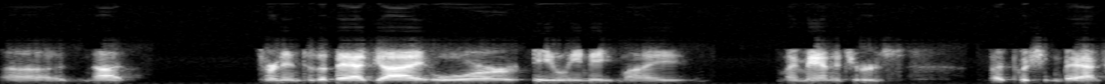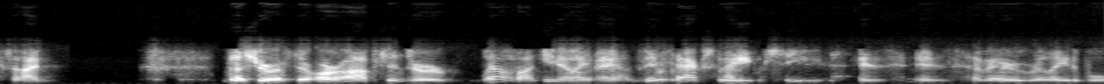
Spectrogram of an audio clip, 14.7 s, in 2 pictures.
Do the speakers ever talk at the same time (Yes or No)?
Yes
